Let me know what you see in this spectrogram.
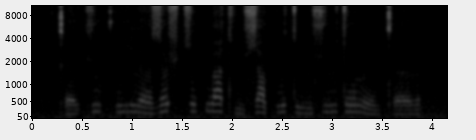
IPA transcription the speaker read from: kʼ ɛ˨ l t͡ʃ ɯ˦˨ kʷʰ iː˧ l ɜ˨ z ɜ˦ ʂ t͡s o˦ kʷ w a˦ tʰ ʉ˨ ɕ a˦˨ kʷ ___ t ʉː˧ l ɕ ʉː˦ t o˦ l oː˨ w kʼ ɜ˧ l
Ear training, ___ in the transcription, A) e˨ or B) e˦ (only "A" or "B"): B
